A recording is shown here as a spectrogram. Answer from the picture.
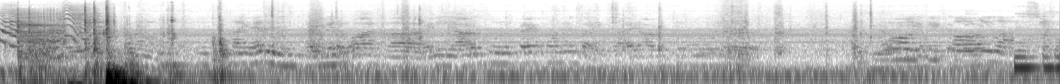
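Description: A heavy door, plausibly the vocal booth's, swings shut: a short falling squeak, then a heavy low thud about a second in. Faint muffled voices follow.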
